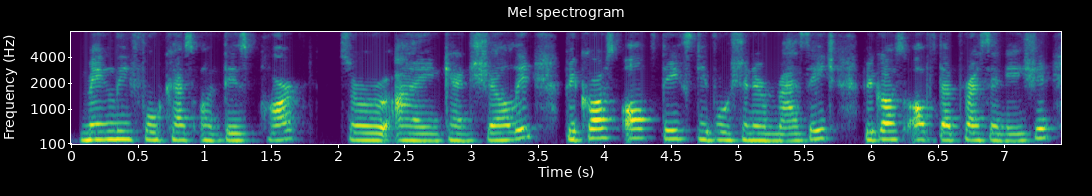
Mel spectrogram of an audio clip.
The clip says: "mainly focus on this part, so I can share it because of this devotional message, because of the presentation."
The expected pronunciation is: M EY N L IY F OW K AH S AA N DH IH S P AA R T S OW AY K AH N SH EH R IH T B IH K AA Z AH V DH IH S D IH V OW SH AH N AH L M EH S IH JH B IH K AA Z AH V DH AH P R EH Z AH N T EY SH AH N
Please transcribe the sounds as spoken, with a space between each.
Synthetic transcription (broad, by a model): M EY N L IY F OW K AH S AA N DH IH S P AA R T S OW AY K AH N SH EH L IH T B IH K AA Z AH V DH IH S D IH V OW SH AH N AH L M EH S IH JH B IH K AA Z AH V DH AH P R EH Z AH N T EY SH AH N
